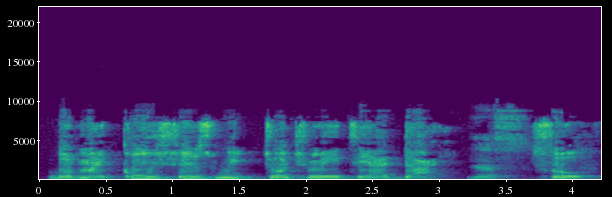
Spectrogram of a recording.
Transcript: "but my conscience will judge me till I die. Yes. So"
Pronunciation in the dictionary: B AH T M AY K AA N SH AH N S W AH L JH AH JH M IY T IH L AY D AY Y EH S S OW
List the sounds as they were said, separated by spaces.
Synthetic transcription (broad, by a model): B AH T M AY K AA N SH AH N S W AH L JH AH JH M IY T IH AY D AY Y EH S S OW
